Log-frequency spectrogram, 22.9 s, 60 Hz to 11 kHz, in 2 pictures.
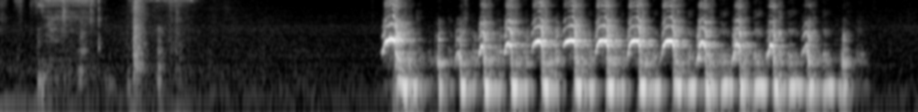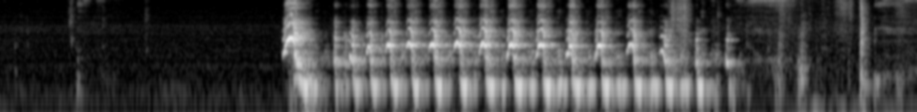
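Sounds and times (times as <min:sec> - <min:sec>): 
imitated elk barks: 0:04.8 - 0:10.8, 0:15.0 - 0:20.8
imitated elk guttural chuckling pulses: 0:04.8 - 0:10.8, 0:15.0 - 0:20.8.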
